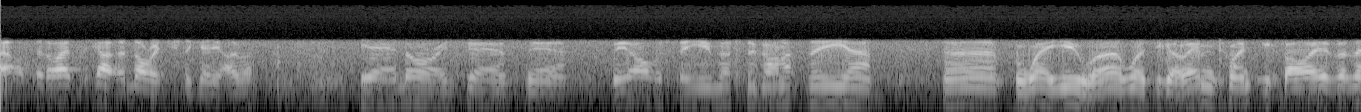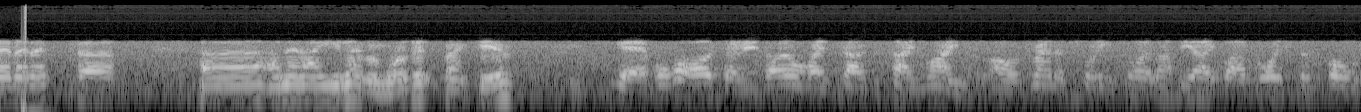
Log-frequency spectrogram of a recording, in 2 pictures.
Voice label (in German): Amateurfunk LSB; 7178khz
